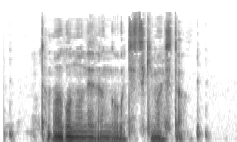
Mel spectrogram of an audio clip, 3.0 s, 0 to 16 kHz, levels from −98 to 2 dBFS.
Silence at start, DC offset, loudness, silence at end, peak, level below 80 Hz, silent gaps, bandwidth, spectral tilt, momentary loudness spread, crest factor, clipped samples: 0.1 s; under 0.1%; -28 LUFS; 0.45 s; -8 dBFS; -38 dBFS; none; 11.5 kHz; -5 dB/octave; 12 LU; 22 dB; under 0.1%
